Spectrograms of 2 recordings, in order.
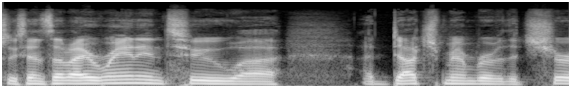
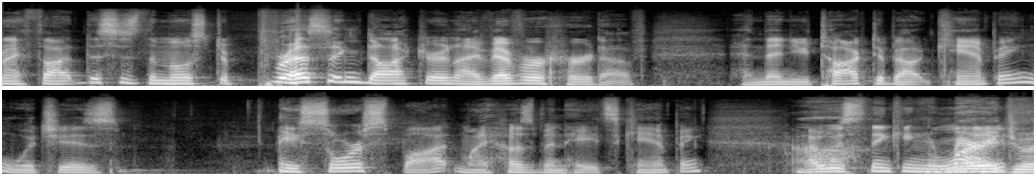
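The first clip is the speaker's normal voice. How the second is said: plain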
